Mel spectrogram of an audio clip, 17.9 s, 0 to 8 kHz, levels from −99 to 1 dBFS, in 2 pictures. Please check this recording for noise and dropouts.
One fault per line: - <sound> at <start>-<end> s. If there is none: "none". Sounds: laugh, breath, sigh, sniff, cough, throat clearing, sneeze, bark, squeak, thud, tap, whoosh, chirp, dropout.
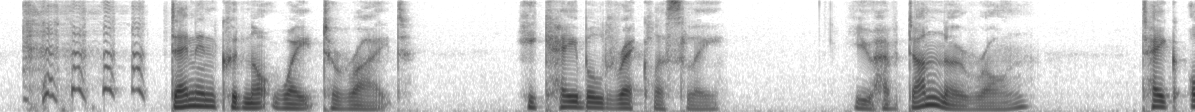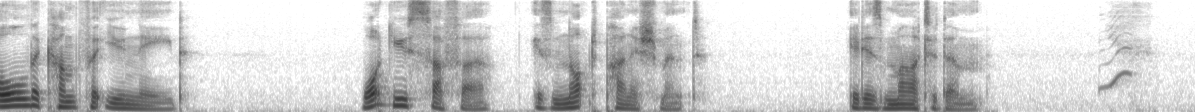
- laugh at 0.2-1.1 s
- breath at 17.2-17.7 s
